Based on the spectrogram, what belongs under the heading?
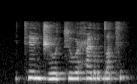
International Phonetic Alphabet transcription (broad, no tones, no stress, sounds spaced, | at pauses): t͡s ẽ d͡ʒ o t͡s u ħ æ r dˤ e t͡s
